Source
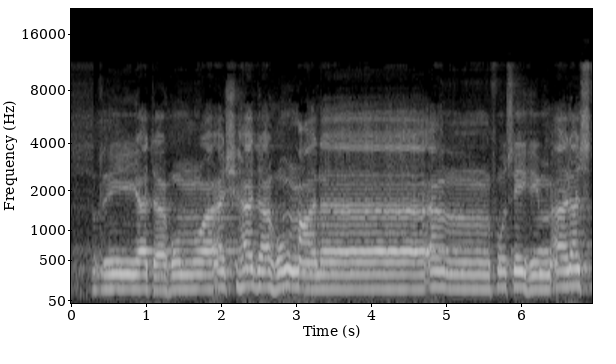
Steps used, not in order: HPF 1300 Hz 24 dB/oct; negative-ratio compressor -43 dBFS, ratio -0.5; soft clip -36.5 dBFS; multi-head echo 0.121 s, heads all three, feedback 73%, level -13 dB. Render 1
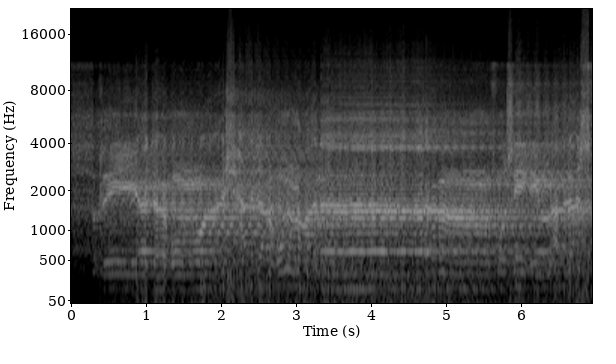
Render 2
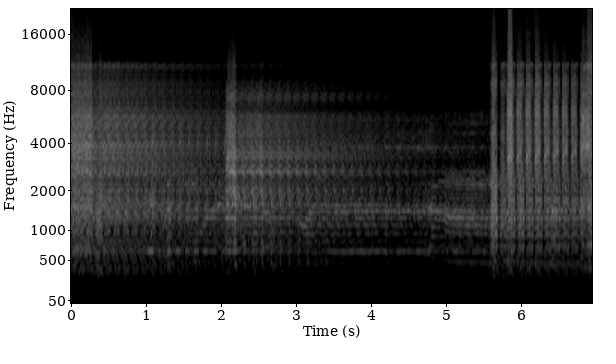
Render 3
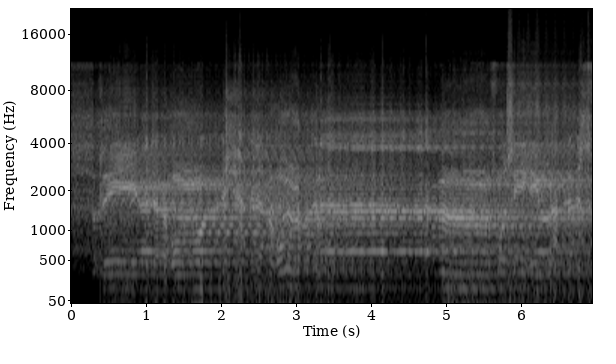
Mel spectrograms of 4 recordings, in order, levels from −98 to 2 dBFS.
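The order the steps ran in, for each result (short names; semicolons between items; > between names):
HPF > soft clip > negative-ratio compressor > multi-head echo; negative-ratio compressor > multi-head echo > soft clip > HPF; HPF > negative-ratio compressor > soft clip > multi-head echo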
